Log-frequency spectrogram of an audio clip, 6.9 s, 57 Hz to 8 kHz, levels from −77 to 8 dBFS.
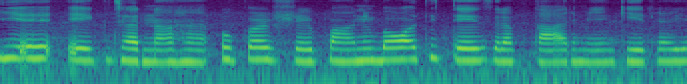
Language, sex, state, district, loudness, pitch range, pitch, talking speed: Hindi, female, Chhattisgarh, Raipur, -15 LUFS, 215-240 Hz, 225 Hz, 130 wpm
